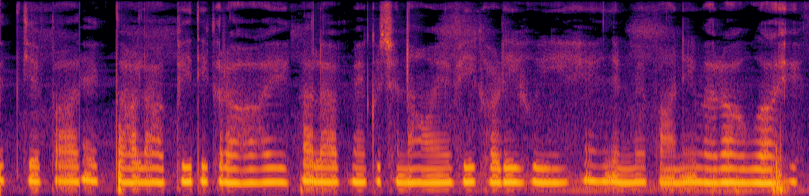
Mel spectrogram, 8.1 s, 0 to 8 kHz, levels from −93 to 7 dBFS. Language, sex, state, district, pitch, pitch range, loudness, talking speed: Hindi, female, Chhattisgarh, Bastar, 220 Hz, 210-225 Hz, -16 LUFS, 155 wpm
